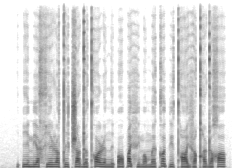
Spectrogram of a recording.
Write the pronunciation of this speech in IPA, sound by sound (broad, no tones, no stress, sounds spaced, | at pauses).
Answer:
ʔ i mʲ ɑ x i ɭ ʌ t i t͡ʃ ɑ ɖ ə t̪ʰ ɔ ɭ ɪ n̪ i ʔ ɔ p ɑ fʲ ə m ɔ m ɛ k ʌ pʲ ɔ t̪ʰ ɑ vʲ ɔ qʰ i ɖ ə χ ʌ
